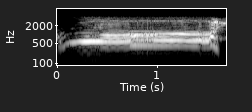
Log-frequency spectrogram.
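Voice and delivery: high, loud drawn-out mock howl; imitated Bigfoot scream. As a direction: mimic the furious creature screaming at the light. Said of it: "He kept screaming".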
